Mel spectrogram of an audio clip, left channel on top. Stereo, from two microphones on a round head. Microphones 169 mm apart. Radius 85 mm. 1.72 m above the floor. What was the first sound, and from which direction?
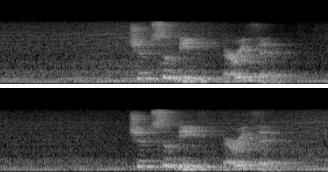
A man speaking, centre (ahead or behind).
